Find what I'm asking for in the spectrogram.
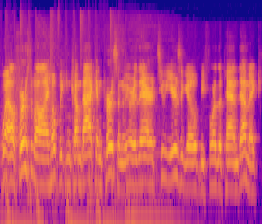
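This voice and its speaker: This sponsor representative joins a casual remote interview as a guest, sounding relaxed but a little unsure of himself on the video call. He has a high, slightly bright voice and talks fairly quickly, though the highs are cut off. There's music in the background.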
